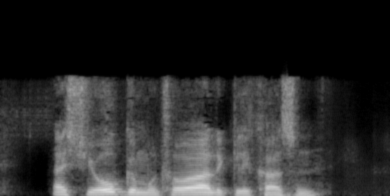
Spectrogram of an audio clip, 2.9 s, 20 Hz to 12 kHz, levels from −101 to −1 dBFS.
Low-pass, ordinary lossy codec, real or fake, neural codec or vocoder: 7.2 kHz; AAC, 48 kbps; fake; codec, 16 kHz, 0.5 kbps, X-Codec, WavLM features, trained on Multilingual LibriSpeech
